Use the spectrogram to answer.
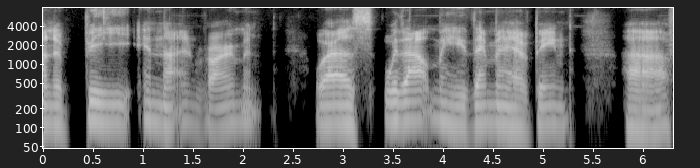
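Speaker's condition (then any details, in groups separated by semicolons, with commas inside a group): Motor neuron disease; speech a little slow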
